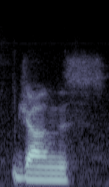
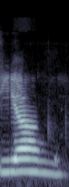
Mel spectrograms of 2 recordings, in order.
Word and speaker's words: Jung: So you have to get through all of Jung's stupid lingo. It's young. That's how you say it. Young. I want to say Jung. Don't.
